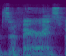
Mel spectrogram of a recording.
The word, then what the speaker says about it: Zafarris: Z-A-F-E-R-I-S. Two different spellings, we smashed them together into the same pronunciation, Zafaris, but with my spelling.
